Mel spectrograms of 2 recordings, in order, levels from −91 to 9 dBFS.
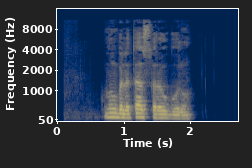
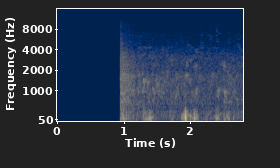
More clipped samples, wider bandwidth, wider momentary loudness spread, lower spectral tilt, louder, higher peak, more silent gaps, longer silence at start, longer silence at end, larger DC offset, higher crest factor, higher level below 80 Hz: neither; first, 11.5 kHz vs 6.4 kHz; second, 11 LU vs 19 LU; second, -6 dB/octave vs -9 dB/octave; first, -19 LUFS vs -28 LUFS; about the same, -4 dBFS vs -2 dBFS; neither; second, 0.7 s vs 0.95 s; first, 0.7 s vs 0.1 s; neither; second, 18 dB vs 28 dB; second, -60 dBFS vs -38 dBFS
